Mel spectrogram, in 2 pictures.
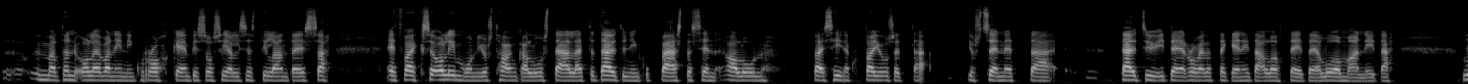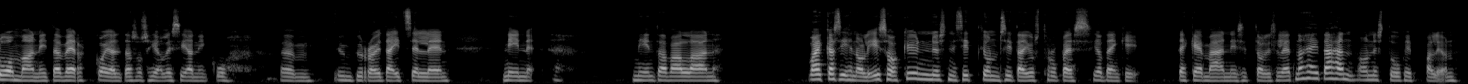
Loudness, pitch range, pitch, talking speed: -30 LUFS, 180-205 Hz, 185 Hz, 150 wpm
